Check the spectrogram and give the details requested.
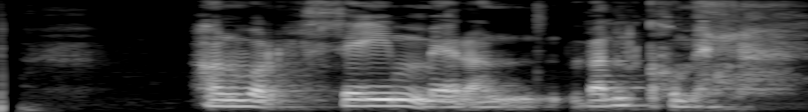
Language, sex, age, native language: Icelandic, male, 12, Icelandic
